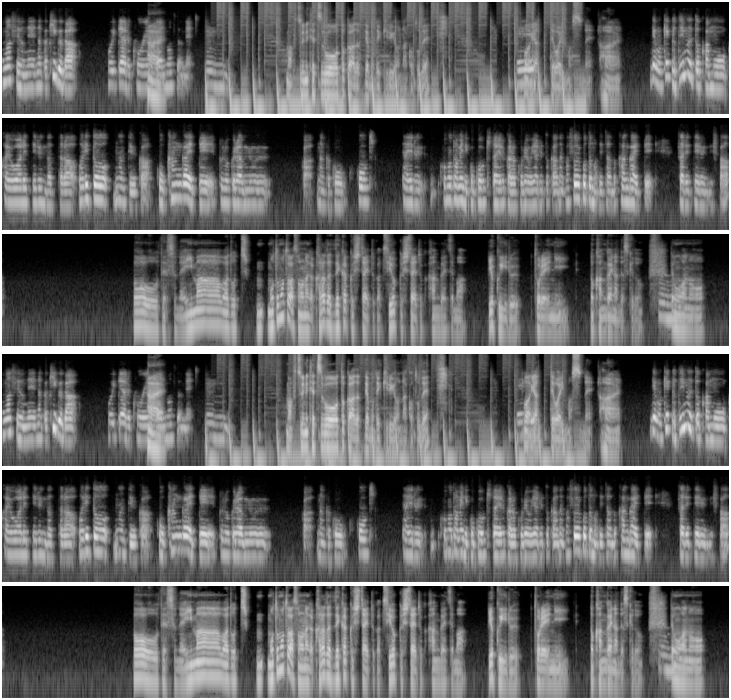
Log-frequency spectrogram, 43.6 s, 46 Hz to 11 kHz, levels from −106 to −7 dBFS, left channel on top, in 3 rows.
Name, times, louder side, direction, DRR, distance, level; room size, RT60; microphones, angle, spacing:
voice 1, 0.0-1.5 2.1-3.8 4.1-4.6 10.3-10.7 13.0-19.9 20.6-21.4 21.7-22.0 22.5-27.5 28.1-29.1 42.2-42.9, right 1 dB, 20° left, 1.4 m, -32 dB
voice 2, 2.9-3.3 5.7-8.9 10.4-12.4 31.7-38.4 38.8-39.4 39.7-40.4 40.9-43.1, right 5 dB, 40° right, 0.5 m, -32 dB
sound 1, 4.1-11.7, left 4 dB, 40° left, 0.4 m, -40 dB
6.4 x 2.1 x 2.9 m
head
